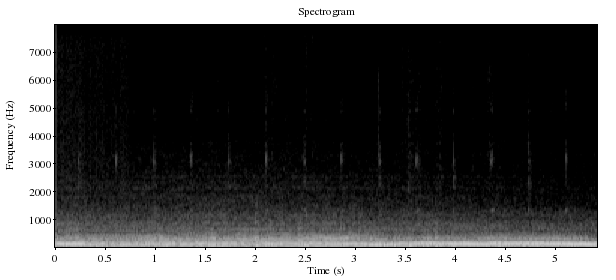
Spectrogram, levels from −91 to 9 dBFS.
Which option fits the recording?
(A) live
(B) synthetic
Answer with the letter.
B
